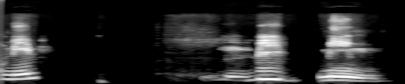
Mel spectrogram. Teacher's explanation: Dia kalau kita bertutup betul-betul dia tak keluar mim tu. Sebab mim ada juzuk basit, juzuk sebahagian kecilnya dia akan keluar melalui hidung.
